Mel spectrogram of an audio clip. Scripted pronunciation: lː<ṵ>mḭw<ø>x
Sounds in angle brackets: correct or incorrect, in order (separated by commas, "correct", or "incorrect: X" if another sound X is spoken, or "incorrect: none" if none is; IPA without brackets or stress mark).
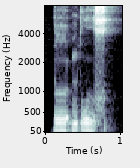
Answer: incorrect: o̰, incorrect: u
